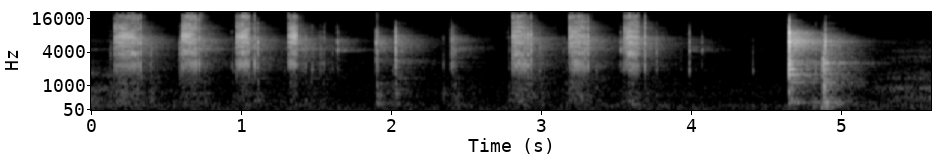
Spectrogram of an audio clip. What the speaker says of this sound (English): loosen off these bolts that are holding the lever assembly and the mirror mount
